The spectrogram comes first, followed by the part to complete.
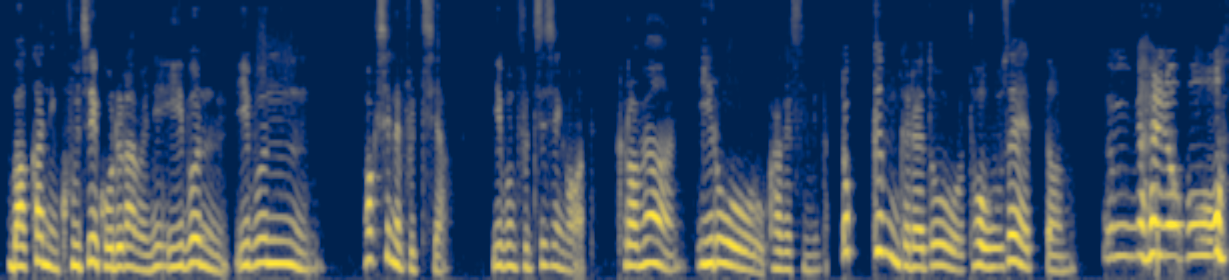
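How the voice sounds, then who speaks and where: A woman hosting a casual live stream, excitable and dramatic, often laughing and reacting to viewer comments. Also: medium pitch.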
